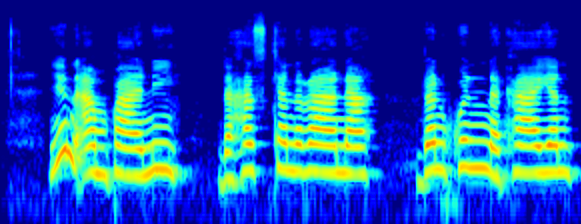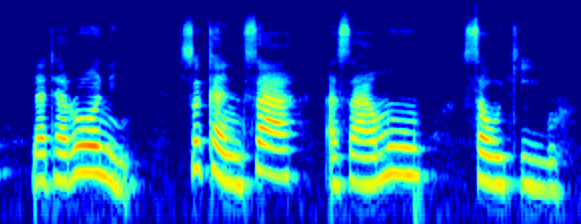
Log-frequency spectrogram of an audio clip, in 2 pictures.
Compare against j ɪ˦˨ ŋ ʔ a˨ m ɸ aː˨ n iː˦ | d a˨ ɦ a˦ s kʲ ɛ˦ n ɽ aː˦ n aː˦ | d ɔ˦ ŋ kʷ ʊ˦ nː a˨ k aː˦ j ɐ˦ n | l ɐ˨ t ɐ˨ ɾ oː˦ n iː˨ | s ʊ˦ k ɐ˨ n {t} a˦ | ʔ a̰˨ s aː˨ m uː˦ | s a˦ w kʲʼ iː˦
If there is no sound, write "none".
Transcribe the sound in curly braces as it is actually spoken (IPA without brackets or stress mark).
s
